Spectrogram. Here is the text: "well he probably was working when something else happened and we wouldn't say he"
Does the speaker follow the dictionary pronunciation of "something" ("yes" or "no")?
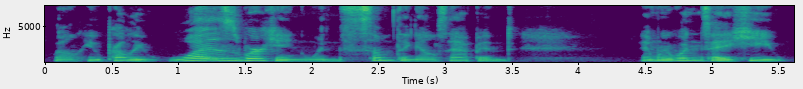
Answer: yes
